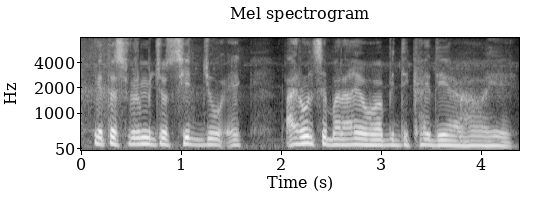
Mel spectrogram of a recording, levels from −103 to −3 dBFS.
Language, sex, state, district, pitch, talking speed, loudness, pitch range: Hindi, male, Arunachal Pradesh, Longding, 145 Hz, 205 wpm, -16 LUFS, 130-165 Hz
